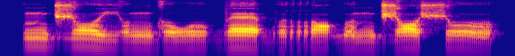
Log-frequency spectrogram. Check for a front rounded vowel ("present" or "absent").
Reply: absent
